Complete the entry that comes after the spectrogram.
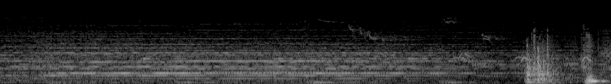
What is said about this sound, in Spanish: La puerta entonces se abrió y apareció una mujer rechoncha con un gran gorro de cocinera.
